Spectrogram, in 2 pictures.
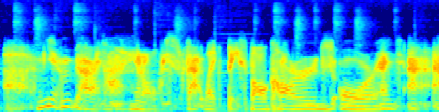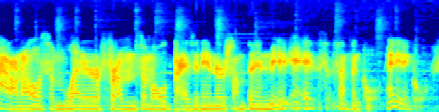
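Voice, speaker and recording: A man's voice: mid-range voice, brisk, few pauses, close to an everyday voice. An actor playing an agitated, obsessive conspiracy caller in a radio drama, stammering, repeating himself and swearing as he rambles. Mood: rambling, casual. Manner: stammering, repetitive, profane rambling. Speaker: caller on a late-night radio show. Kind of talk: audio drama acted as casual talk radio. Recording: tinny phone-like line with background music.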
